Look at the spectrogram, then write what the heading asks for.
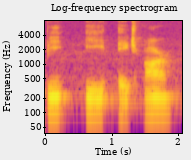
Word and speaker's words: Behr: It's spelled B-E-H-R.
